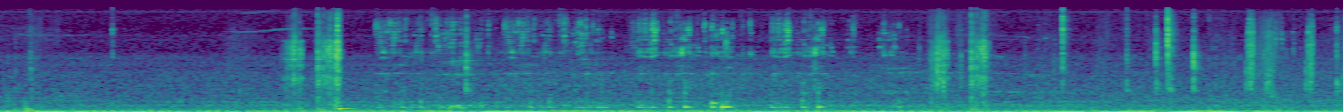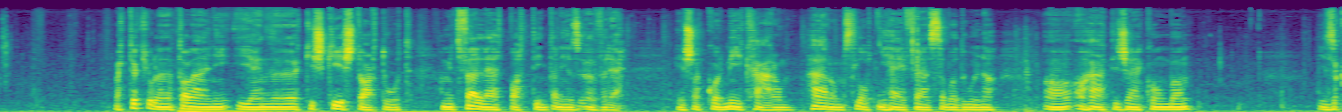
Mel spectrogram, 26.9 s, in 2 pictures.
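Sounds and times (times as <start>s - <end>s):
water dripping and trickling as a flask is refilled in a survival video game: 3.6s - 9.2s
speech: 14.8s - 25.4s, 26.6s - 26.8s.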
